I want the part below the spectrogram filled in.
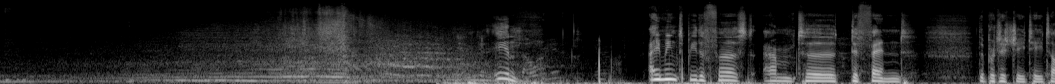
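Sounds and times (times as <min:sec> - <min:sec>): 
race car engine roaring at the Oulton Park racetrack: 0:00.0 - 0:06.0
speech: 0:05.0 - 0:05.4, 0:06.5 - 0:09.2, 0:09.8 - 0:10.5.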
